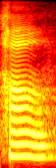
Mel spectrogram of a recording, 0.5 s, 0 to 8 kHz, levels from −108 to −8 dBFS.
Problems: echo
